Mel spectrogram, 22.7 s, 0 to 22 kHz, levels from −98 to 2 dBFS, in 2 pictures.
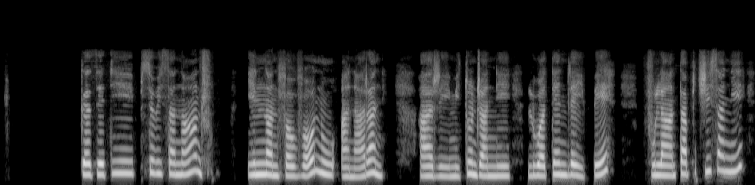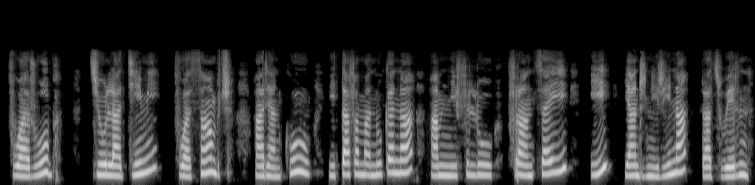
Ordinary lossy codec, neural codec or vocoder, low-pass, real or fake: AAC, 48 kbps; none; 7.2 kHz; real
